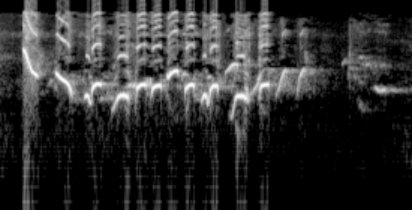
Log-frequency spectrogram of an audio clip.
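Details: White-rumped shama in the wild singing a fast, melodious burst of clear whistled notes, slurred up and down and strung closely together for about two seconds, followed by a short pause and a softer trailing note.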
